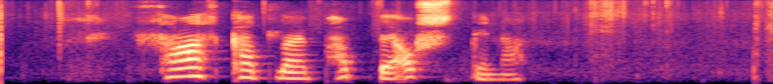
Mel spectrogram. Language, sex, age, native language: Icelandic, male, 9, Icelandic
